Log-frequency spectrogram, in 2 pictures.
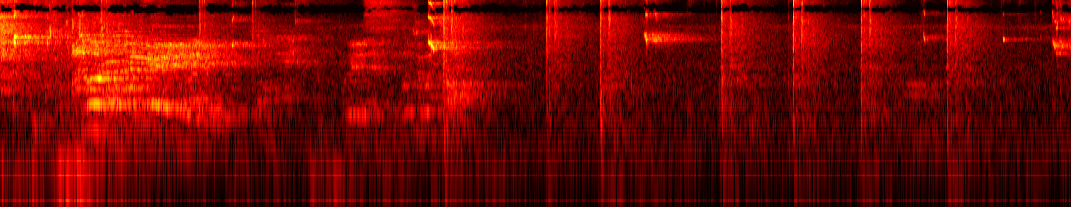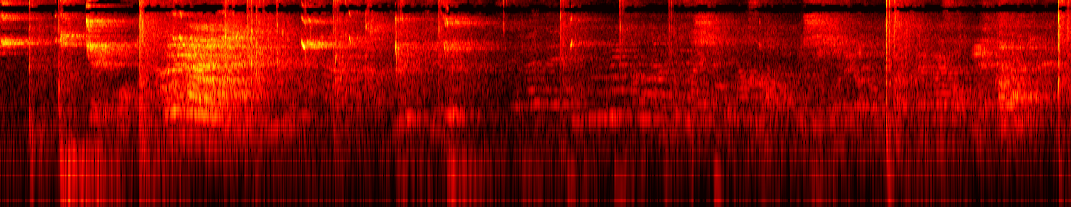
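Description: Soft volleyball rally in a reverberant gym hall: repeated short slaps of hands hitting the light rubber ball, with players' voices calling out, loudest about a second in and again around twelve seconds.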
